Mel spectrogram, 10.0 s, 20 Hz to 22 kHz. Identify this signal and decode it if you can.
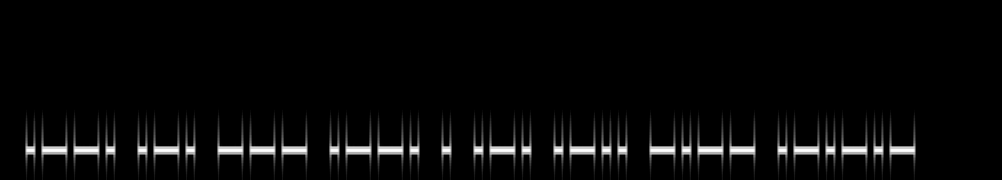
Morse code, heard as a keyed tone, about 15 wpm, 700 Hz. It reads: PROPERLY.
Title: Sentences from Top 1100 Words 15wpm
